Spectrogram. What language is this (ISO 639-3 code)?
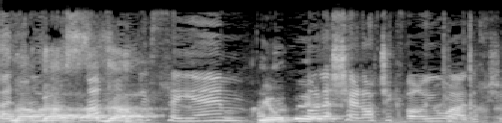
heb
